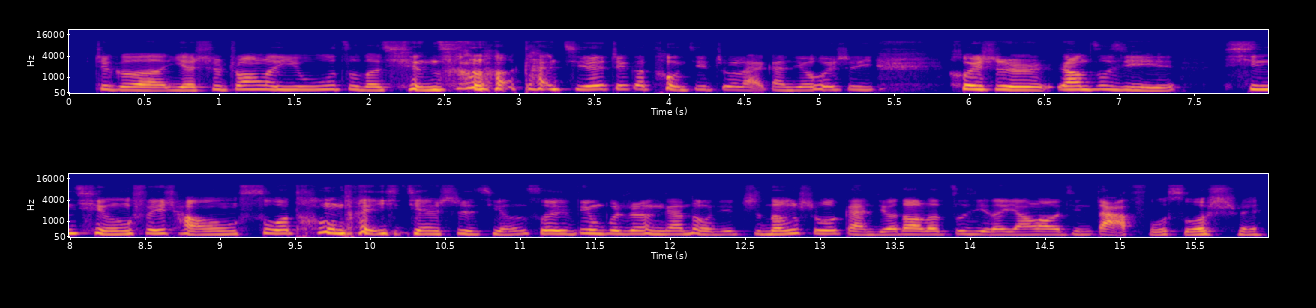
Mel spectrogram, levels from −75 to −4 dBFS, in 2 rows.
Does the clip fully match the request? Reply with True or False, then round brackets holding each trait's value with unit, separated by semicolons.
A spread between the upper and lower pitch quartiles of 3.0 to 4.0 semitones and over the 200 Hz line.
True (3.7 semitones; 215 Hz)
